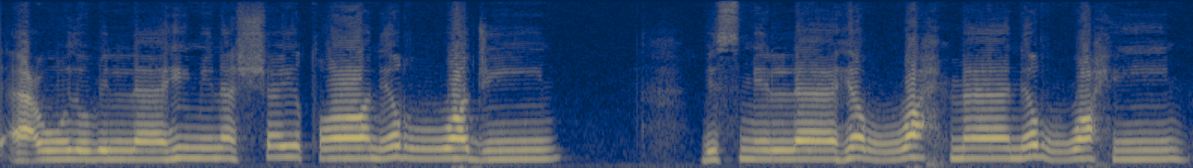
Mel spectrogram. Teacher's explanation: the Ra is fattened because it has Fatha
